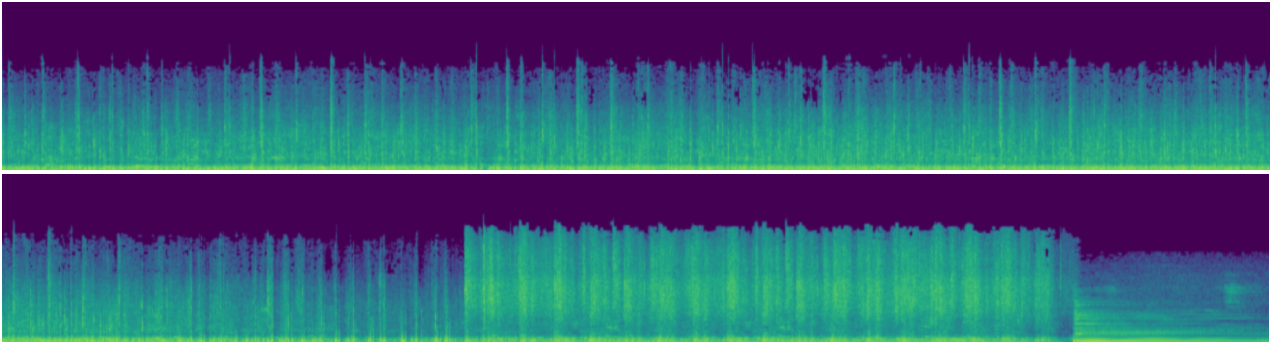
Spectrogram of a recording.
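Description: A large group of people marching on a paved street: many footsteps scuffing and tapping over a murmur of voices. Around two-thirds of the way through, a sharper hissing layer of scuffs joins in, and the sound cuts off abruptly just before the end.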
